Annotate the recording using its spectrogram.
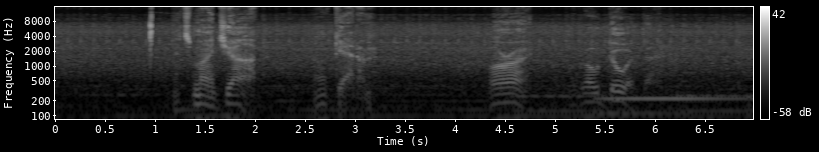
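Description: A man answers in a low, calm voice.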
